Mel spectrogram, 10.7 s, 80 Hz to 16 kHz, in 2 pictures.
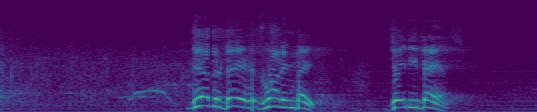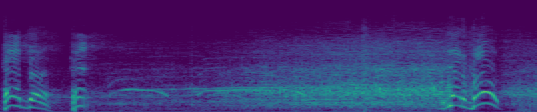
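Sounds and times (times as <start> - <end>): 
speech: 1.9 - 4.6, 5.4 - 6.4, 9.8 - 10.5
large crowd at a political speech booing: 6.5 - 10.7.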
